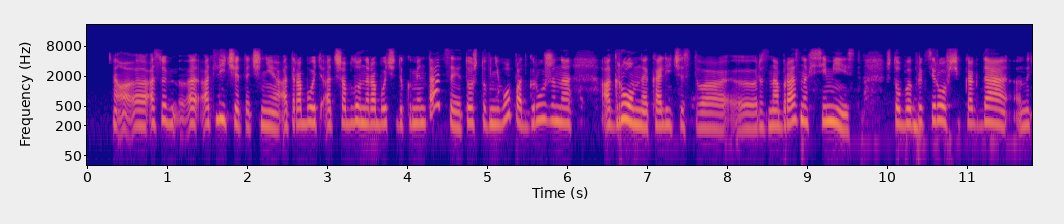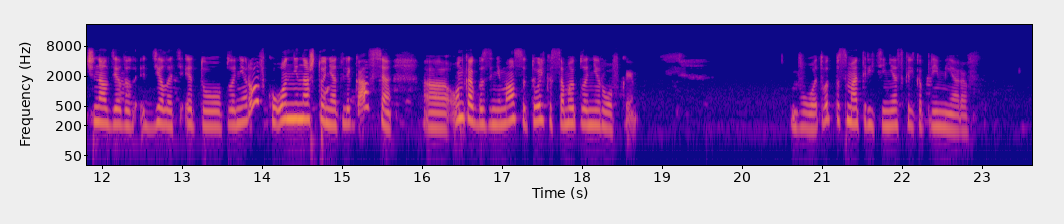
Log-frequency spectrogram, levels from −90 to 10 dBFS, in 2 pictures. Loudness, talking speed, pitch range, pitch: -29 LUFS, 110 wpm, 200-235 Hz, 220 Hz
